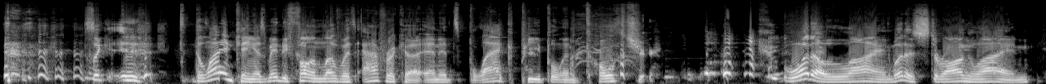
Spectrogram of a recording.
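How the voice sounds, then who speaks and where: A man hosting an online comedy show reads fanfiction aloud with mock earnestness, trading casual comedic banter and laughing often. His medium-pitched voice is very animated but slow-paced, with no room sound.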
